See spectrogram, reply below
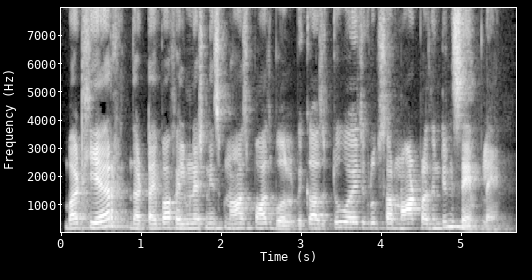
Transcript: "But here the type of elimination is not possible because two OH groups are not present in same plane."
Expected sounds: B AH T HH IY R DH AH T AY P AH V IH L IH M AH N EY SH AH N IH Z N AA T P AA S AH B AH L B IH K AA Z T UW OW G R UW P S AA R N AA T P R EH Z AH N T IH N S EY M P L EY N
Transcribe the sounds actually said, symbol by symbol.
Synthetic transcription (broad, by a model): B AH T HH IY R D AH T AY P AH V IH L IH M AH N EY SH AH N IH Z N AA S P AA S AH B AH L B IH K AA Z T UW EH G R UW P S AA R N AA T P R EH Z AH N T IH N S EY M P L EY N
